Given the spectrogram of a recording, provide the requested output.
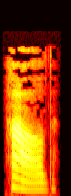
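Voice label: "hauled", English, uk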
